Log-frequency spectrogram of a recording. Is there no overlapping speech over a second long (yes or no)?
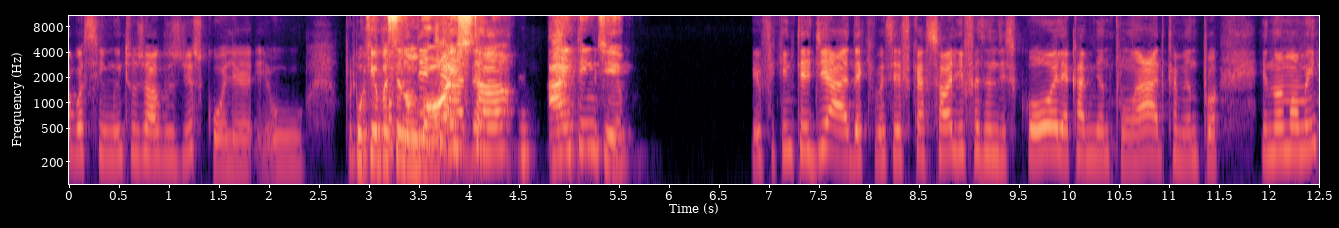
no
